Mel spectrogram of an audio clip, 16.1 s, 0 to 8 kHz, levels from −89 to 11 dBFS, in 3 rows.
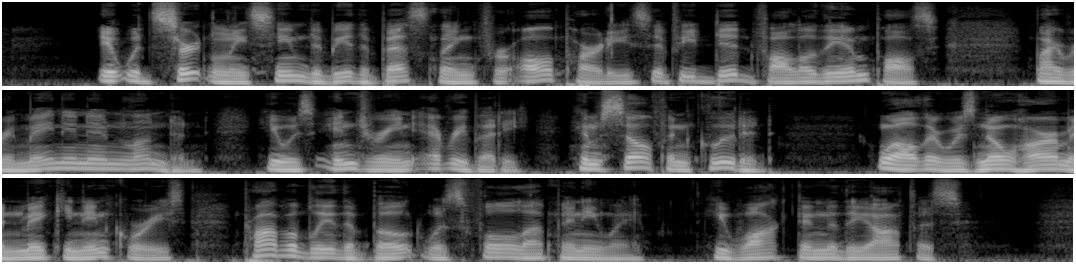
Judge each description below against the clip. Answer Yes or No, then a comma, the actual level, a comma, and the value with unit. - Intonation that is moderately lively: Yes, average, 4.5 semitones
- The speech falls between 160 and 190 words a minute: Yes, average, 180 wpm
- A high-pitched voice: No, low, 105 Hz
